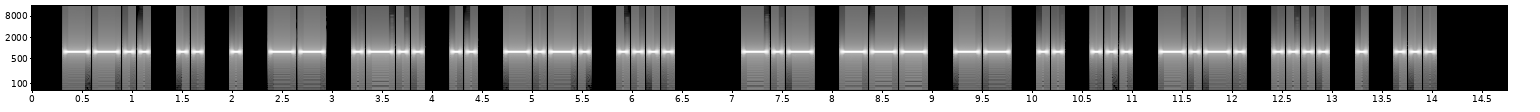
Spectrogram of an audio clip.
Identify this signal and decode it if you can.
Morse code, heard as a keyed tone, about 16 wpm, 800 Hz. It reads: ZIEMLICH KOMISCHES
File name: Morsekurs / Witze / Witz 03. Februar 2026 70 F80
